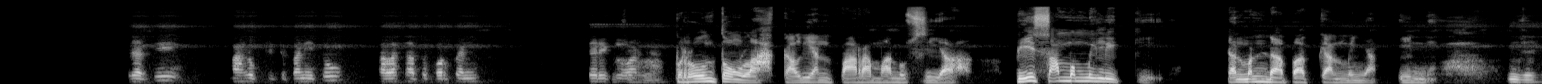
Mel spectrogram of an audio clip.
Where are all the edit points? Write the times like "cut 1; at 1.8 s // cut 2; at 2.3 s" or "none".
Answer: cut 1; at 6.6 s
